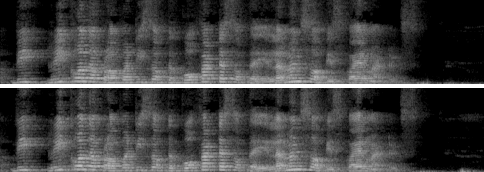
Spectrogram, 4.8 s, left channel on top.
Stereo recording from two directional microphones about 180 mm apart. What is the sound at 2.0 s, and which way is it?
Speech, 35° right (ahead or behind).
